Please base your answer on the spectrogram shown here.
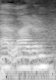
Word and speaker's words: ad litem: Ad litem.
